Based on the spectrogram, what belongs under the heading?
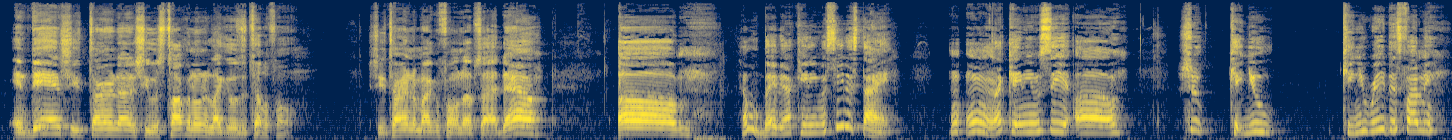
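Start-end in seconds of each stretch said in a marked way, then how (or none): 7.8-18.0 very high-pitched, chattering aunt voice. Retelling how an aunt talked into a microphone: imitating an aunt. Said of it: "with the microphone stuck to her head".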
